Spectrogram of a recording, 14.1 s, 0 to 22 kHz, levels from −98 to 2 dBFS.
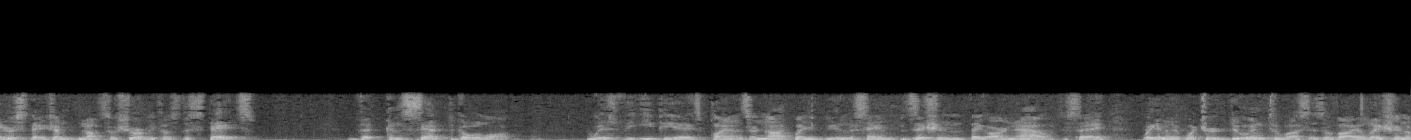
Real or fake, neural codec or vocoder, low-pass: real; none; 7.2 kHz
